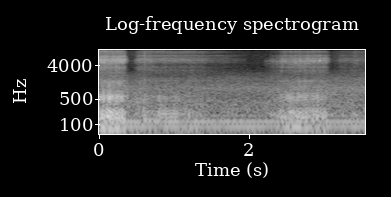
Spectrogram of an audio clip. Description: This adorable pit bull snores while he takes a nap on the couch.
